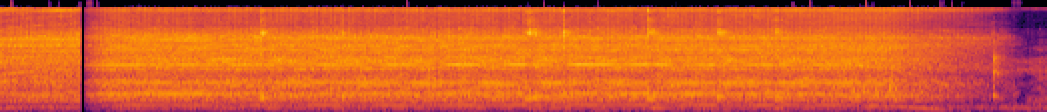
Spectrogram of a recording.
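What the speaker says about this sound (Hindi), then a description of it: "इसको हाई स्पीड के ऊपर उस वक्त तक हम व्हिप करेंगे जब तक ये बिल्कुल एक फोमी इसकी शक्ल नहीं हो जाती है" An electric mixer whips cream at high speed in a loud, steady, close whir that runs for several seconds, then winds down and stops near the end.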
